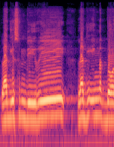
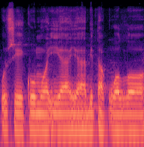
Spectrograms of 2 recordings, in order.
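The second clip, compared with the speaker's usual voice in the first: low, slow, droning, sleepy sermon voice. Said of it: "nadanya tinggi, nggak boleh turun".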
